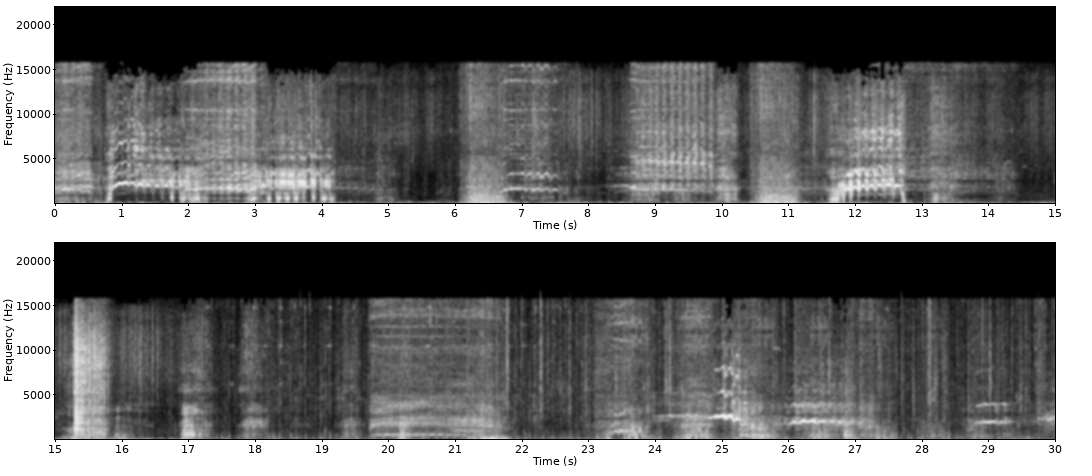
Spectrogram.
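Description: Horses neighing: a long series of separate whinnies one after another, some high and quavering, some lower, with short gaps between them.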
